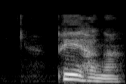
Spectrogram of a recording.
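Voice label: "pēhanga", Māori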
